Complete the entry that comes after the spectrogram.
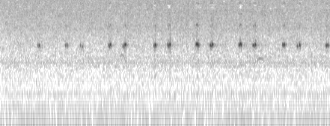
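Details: A female common quail calling at night gives short, high, clipped pips, often in pairs, repeated about twice a second over a low, steady hum.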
